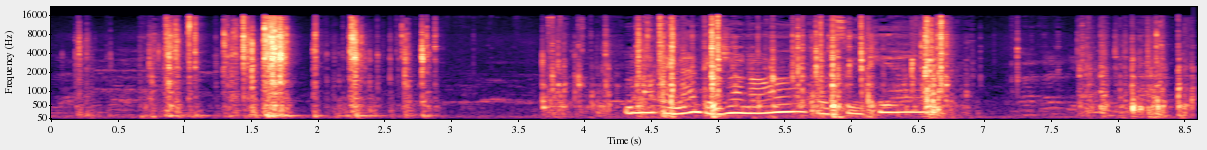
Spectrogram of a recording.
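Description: A quick run of sharp clicks or taps, then from about four seconds in a person's voice for about three seconds, rising and falling in pitch, with clicks still heard under it.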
